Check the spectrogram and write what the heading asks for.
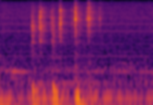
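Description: Typing on a computer keyboard: a short run of separate, irregular keystroke clicks.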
